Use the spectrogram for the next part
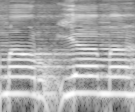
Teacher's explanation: ra sukun kita baca afkim karena didahului fathah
